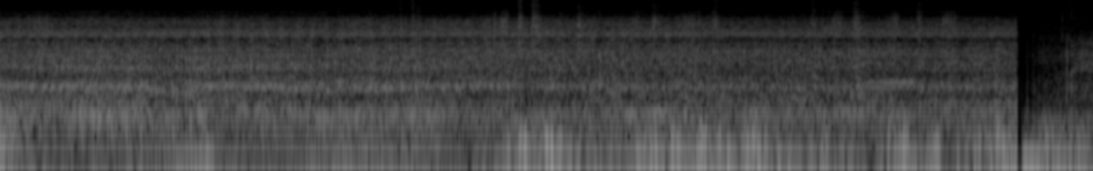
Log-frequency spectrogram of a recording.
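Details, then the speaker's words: Ulyss on holiday after breakdown traced to a blown fuse: steady low idle with even rumble under outdoor noise; engine running normally again. "ben en fait c'était un [ __ ] de fusible de merde voilà ulysse reparti pour la route pour de nouvelles aventures"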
